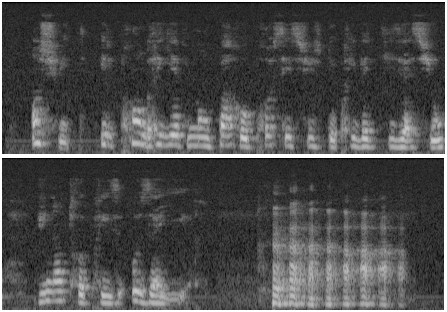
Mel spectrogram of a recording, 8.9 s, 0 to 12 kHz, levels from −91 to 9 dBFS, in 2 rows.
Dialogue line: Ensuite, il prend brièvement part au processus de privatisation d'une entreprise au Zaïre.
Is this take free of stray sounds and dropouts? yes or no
no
